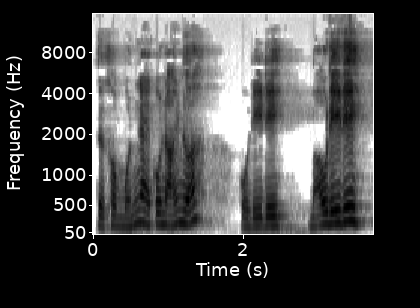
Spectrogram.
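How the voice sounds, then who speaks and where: A woman's voice: lowish voice, animated, measured pace, darkish tone, husky. A woman voicing a furious, wounded middle-aged mother who scolds and accuses in an audio story. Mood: furious rejection.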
